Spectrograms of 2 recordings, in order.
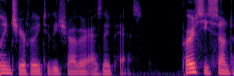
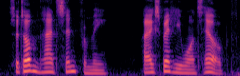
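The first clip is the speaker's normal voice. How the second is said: pompous, self-important, important-sounding, high-pitched delivery; 7 semitones higher, 4 dB louder than usual. A narrator reading a train story voices an engine speaking to another engine, importantly. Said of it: "he said importantly to Edward".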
